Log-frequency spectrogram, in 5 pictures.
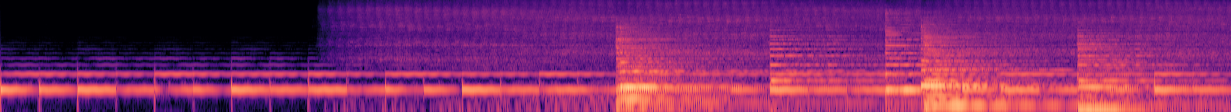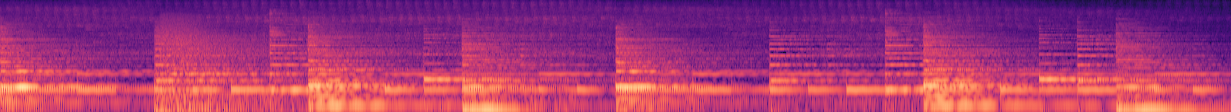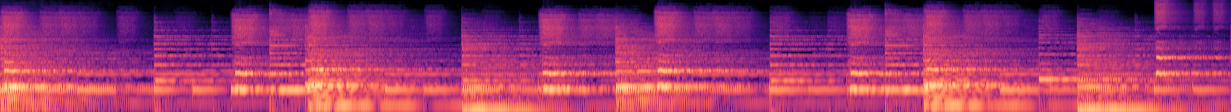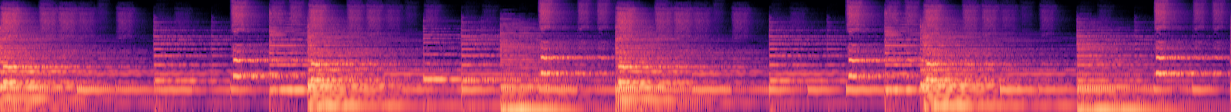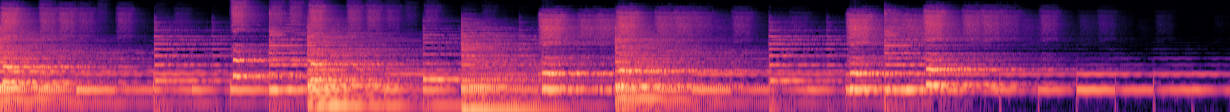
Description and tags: Sadnes piano vox.
edited in Ableton live,Kontakt synth.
